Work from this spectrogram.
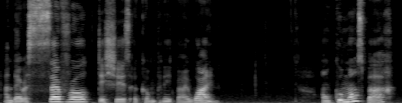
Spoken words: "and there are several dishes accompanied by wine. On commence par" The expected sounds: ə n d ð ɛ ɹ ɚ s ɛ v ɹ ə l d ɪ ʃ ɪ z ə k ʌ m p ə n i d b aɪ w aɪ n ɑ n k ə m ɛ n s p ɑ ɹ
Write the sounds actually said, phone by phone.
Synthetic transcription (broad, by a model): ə n ð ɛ ɹ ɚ s ɛ v ɹ ə l d ɪ ʃ ɪ z ə k ʌ m p ə n i d b aɪ w aɪ n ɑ k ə m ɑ s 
